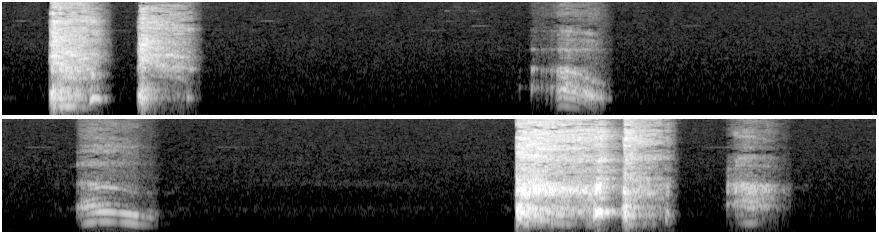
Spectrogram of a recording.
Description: Ten minutes of coughing.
